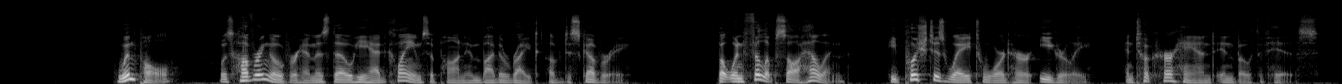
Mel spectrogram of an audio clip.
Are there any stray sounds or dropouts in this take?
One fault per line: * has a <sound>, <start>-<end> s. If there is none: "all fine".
all fine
